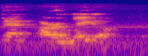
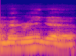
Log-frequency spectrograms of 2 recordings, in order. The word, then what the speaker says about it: Ben Arlego: It's pronounced Ben Arlego. Ben Arlego. Okay. It looks like an I to me.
